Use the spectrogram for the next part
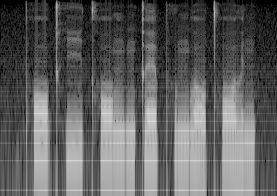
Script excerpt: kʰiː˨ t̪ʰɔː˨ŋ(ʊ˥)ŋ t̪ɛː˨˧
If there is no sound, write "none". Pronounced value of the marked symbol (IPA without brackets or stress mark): ʊ˨˧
